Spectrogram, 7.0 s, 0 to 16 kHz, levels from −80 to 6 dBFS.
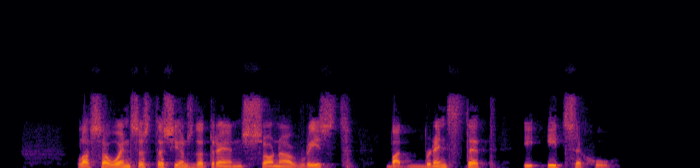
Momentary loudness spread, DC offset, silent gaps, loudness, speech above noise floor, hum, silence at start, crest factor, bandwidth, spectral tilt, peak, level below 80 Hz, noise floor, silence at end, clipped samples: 13 LU; under 0.1%; none; -23 LUFS; over 67 dB; none; 0.8 s; 20 dB; 9.8 kHz; -5.5 dB/octave; -4 dBFS; -56 dBFS; under -90 dBFS; 0.9 s; under 0.1%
